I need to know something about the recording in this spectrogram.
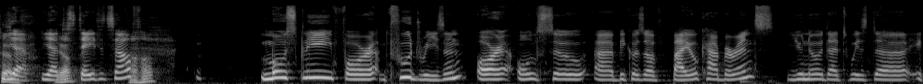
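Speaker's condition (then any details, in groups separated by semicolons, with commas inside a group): No condition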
